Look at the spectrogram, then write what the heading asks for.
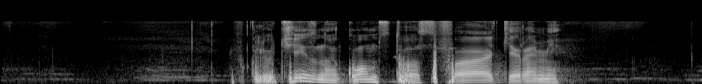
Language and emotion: Russian, sad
